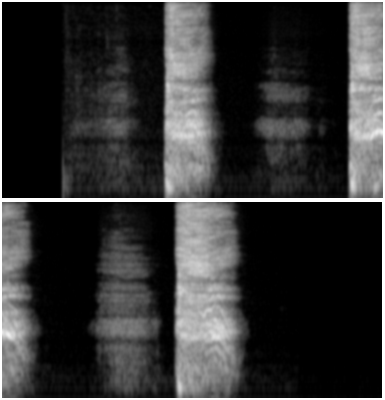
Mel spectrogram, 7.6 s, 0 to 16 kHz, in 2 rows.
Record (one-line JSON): {"three_cough_length": "7.6 s", "three_cough_amplitude": 32768, "three_cough_signal_mean_std_ratio": 0.37, "survey_phase": "beta (2021-08-13 to 2022-03-07)", "age": "45-64", "gender": "Male", "wearing_mask": "No", "symptom_none": true, "symptom_onset": "12 days", "smoker_status": "Never smoked", "respiratory_condition_asthma": false, "respiratory_condition_other": false, "recruitment_source": "REACT", "submission_delay": "1 day", "covid_test_result": "Negative", "covid_test_method": "RT-qPCR"}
